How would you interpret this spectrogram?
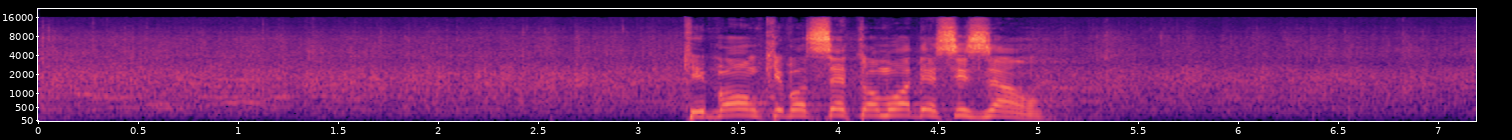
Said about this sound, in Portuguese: Vamos aplaudir mais ao nome de Jesus. Olha que coisa maravilhosa, vamos aplaudir mais, igreja.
